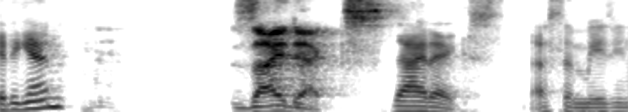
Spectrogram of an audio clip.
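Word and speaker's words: Xidax: How do I pronounce that? Zydex. Got it. Say it again. Zydex.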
